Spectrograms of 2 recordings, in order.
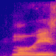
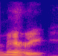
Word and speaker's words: Marie: Oh yeah, and all night I actually mispronounced Marie's name. I was calling her Mary, and at the end of the night.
